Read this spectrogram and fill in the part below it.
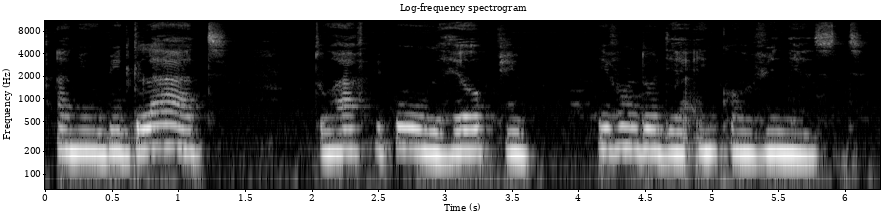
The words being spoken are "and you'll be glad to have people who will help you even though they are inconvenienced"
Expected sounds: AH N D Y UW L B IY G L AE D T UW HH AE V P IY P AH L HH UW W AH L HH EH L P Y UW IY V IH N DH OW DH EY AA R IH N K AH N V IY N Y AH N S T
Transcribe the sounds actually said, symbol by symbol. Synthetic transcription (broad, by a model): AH N Y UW W B IY G L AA D T UW HH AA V P IY P AH L W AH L HH EH L P Y UW IY V IH N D OW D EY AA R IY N K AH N V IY N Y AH N S T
